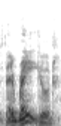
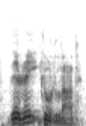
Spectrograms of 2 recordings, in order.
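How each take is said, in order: First: Light Yorkshire. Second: Hammed-up Yorkshire, they're rate good lad, said higher with the rate stretched; broad Yorkshire. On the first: Pretend. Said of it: "Don't do that". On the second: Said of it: "Don't do that. I've lost my accent".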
